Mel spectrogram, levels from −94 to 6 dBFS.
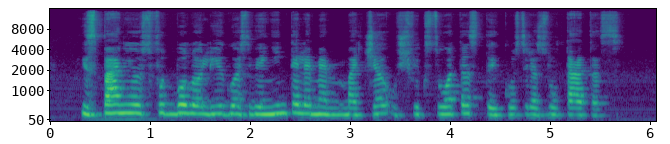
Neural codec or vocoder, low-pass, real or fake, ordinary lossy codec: none; 14.4 kHz; real; AAC, 96 kbps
